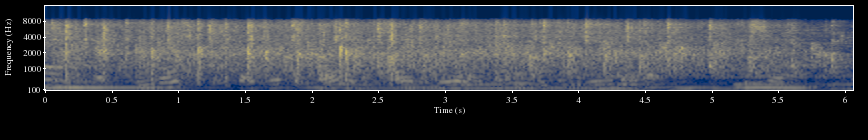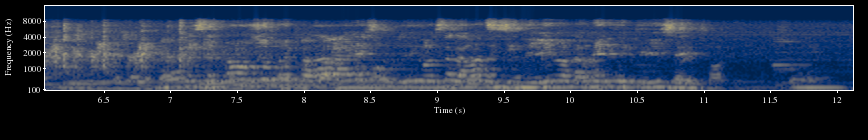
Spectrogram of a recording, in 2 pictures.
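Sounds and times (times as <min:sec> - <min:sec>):
audience applause: 0:00.0 - 0:08.0
speech: 0:06.8 - 0:12.0.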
